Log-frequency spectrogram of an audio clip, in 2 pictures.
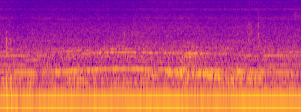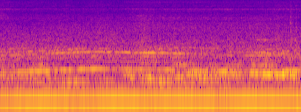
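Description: Electric tubular motor of a remote-controlled combi roller blind running as it lowers the blind: a steady motor hum with a slightly wavering pitch.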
